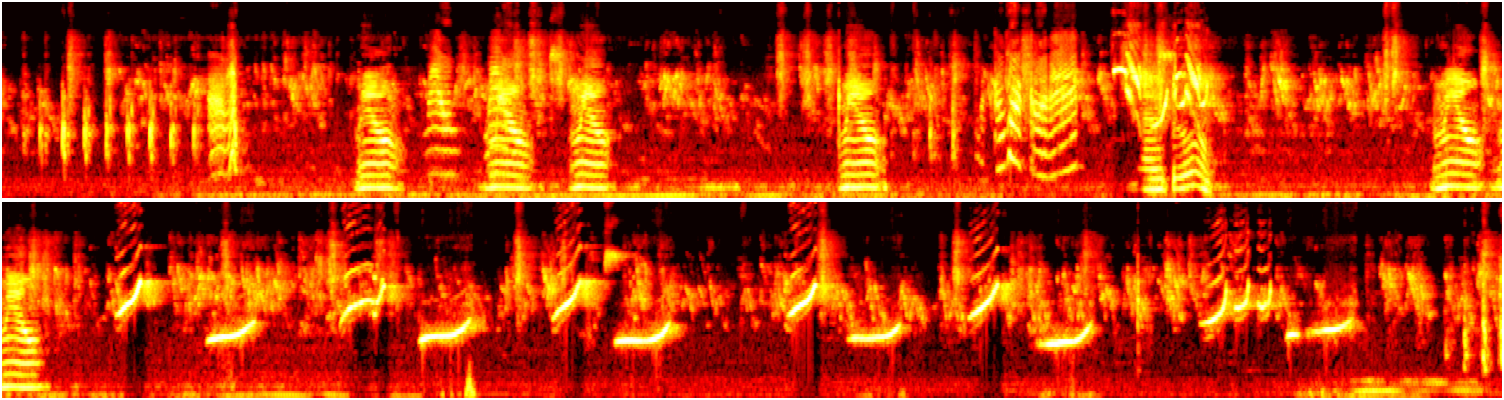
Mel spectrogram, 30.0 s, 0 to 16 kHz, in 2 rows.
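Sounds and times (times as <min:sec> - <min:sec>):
parrot soft scratchy chatter: 0:00.6 - 0:02.5, 0:04.2 - 0:05.9, 0:09.0 - 0:12.0, 0:29.5 - 0:30.0.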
